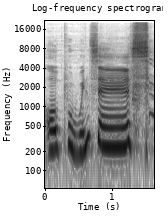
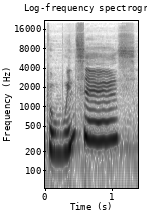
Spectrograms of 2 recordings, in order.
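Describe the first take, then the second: First: Slow, drawn-out cooing princess; mocking chat's cooing; mock sweet-talk. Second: Higher, drawn-out cooing princess; mocking chat's cooing again; mock sweet-talk. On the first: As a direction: imitate a smarmy sweet-talker. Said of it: "come into my fucking home and go". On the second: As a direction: coo it like a flirt. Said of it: "slap of the feet together".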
